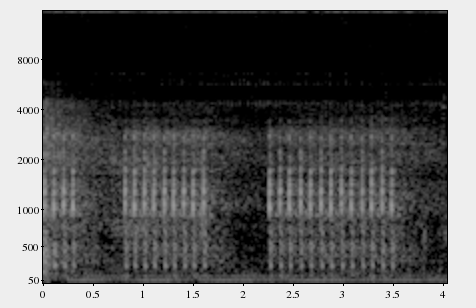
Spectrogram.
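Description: Two faint bursts of automatic gunfire, each a rapid, even string of shots at about a dozen a second: a shorter burst about a second in, then a longer one from a little past the middle.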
